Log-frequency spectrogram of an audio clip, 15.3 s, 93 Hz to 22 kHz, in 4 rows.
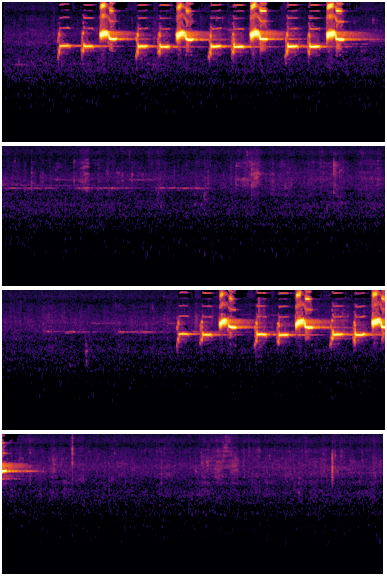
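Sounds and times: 
Great tit Parus major singing: 0:00.6 - 0:03.6, 0:09.4 - 0:11.7.

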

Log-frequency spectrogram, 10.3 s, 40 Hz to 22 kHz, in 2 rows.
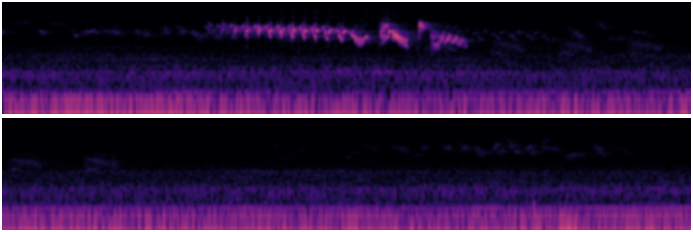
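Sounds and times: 
low background hum: 0:00.0 - 0:10.3
common chaffinch Fringilla coelebs singing: 0:01.4 - 0:03.6.

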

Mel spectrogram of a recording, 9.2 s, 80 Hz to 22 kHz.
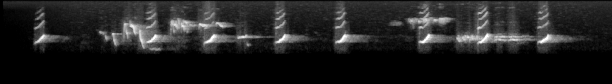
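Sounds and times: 
Common chaffinch Fringilla coelebs calling: 0:01.5 - 0:05.4, 0:06.1 - 0:08.5.

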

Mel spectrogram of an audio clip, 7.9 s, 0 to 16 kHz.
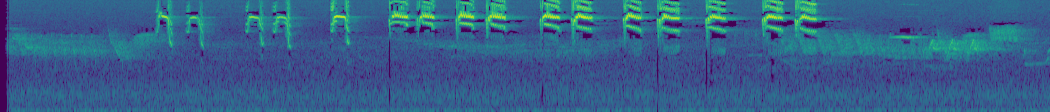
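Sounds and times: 
soft background hiss: 0:00.1 - 0:07.8
Eurasian blackcap Sylvia atricapilla calling: 0:01.0 - 0:06.3.

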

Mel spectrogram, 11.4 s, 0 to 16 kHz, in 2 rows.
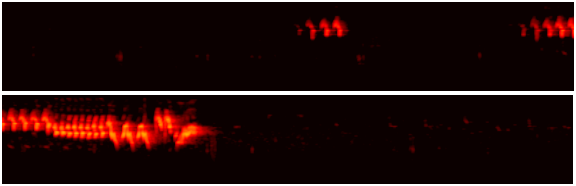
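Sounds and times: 
common chaffinch Fringilla coelebs song: 0:02.9 - 0:03.5, 0:05.2 - 0:11.4.

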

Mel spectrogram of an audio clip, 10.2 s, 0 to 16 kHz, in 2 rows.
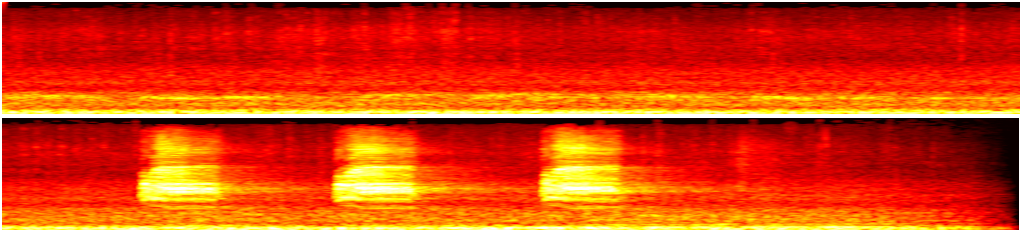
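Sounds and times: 
low background rumble: 0:00.0 - 0:10.1
Carrion crow cawing: 0:05.8 - 0:08.5.

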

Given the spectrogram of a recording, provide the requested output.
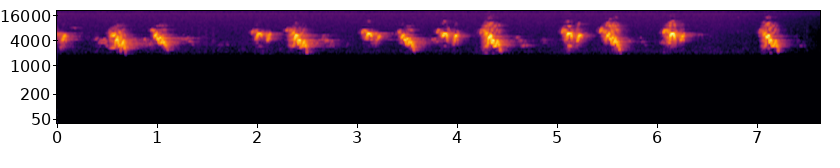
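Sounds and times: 
house sparrow Passer domesticus cheeping: 0:00.0 - 0:01.2, 0:02.0 - 0:06.4, 0:07.0 - 0:07.3.

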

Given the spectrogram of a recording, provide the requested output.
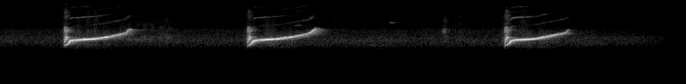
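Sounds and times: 
European Greenfinch Chloris chloris giving long nasal rising whistles: 0:00.6 - 0:01.5, 0:02.5 - 0:03.3, 0:05.0 - 0:05.8.

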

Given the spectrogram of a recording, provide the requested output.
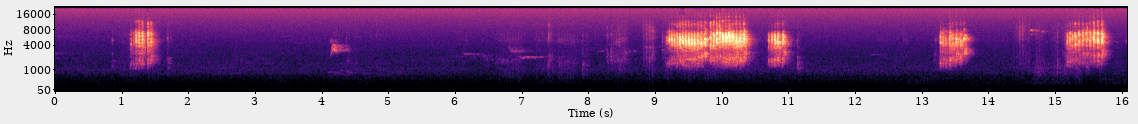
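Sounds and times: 
house sparrow Passer domesticus chattering: 0:01.1 - 0:01.6, 0:09.1 - 0:11.1, 0:13.2 - 0:13.8, 0:15.2 - 0:16.0.

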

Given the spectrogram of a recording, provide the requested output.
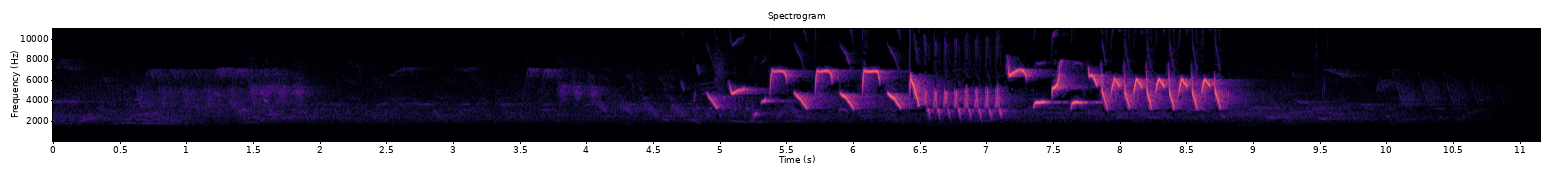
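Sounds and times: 
Eurasian wren song with high sharp notes and trills: 0:00.0 - 0:10.4.

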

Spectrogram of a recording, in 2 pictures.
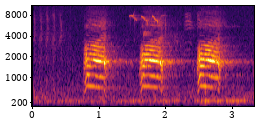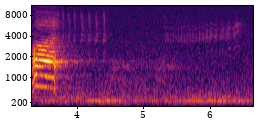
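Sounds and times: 
carrion crow Corvus corone cawing: 0:00.8 - 0:05.5.

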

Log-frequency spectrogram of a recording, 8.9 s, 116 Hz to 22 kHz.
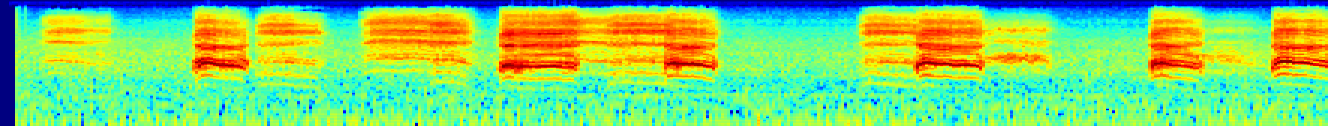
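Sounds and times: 
carrion crow cawing: 0:00.3 - 0:04.8, 0:05.7 - 0:07.0, 0:07.6 - 0:08.8.

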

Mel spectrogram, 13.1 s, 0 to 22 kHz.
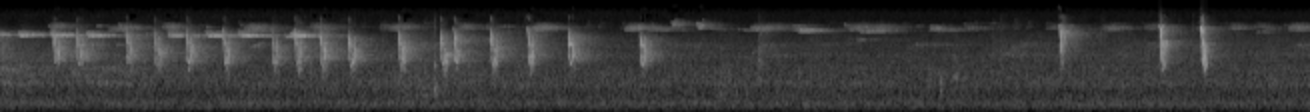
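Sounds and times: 
Eurasian nuthatch Sitta europaea calling in short, sharp notes: 0:00.0 - 0:06.6.

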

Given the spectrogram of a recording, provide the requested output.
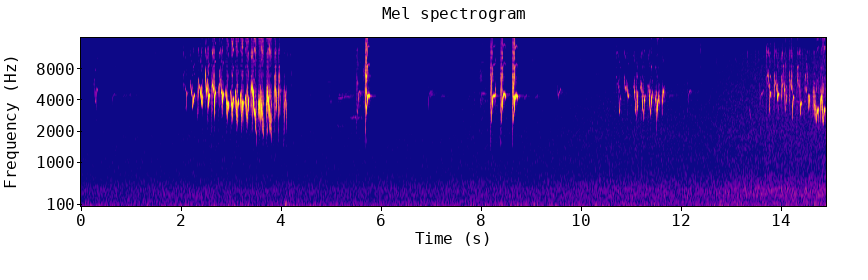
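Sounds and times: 
common chaffinch rattling song, Fringilla coelebs: 0:02.0 - 0:05.9, 0:06.9 - 0:09.7, 0:10.7 - 0:12.3, 0:13.2 - 0:14.9
common chaffinch sharp call notes: 0:02.1 - 0:04.1, 0:10.7 - 0:11.8, 0:13.4 - 0:14.9.

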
